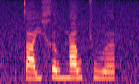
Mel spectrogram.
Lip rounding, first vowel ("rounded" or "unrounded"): unrounded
